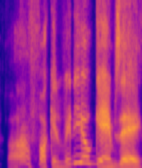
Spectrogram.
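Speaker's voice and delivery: high, slow mock Canadian accent. Mock Canadian accent as a Canadian buddy hears about video games. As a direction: ham up a Canadian buddy's delight. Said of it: "Canadians, I feel like".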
